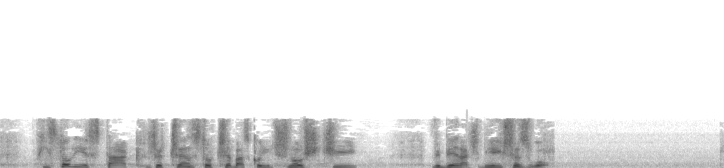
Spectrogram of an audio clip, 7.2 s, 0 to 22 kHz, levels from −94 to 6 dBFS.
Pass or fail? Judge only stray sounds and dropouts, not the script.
pass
